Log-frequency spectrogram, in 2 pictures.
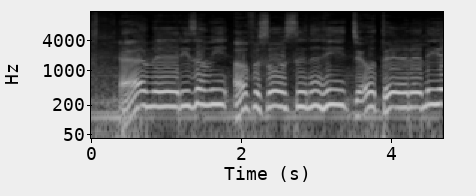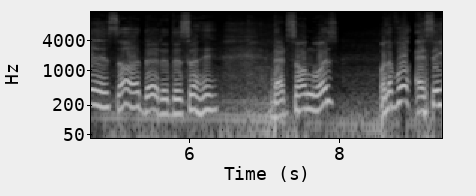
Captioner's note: hums the song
